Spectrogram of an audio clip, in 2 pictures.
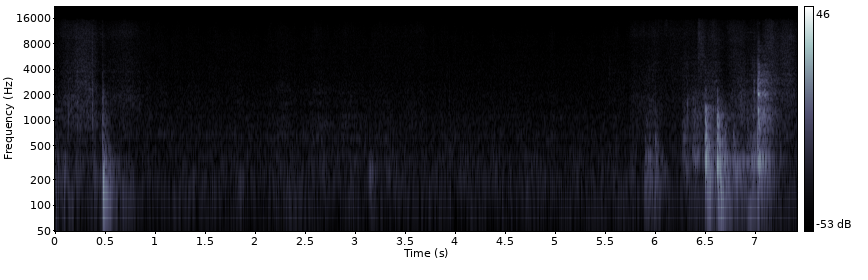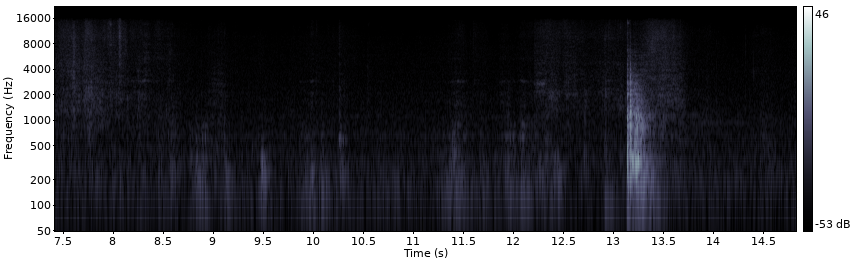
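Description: A chisel shaves and scrapes wood in short strokes.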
